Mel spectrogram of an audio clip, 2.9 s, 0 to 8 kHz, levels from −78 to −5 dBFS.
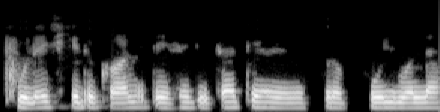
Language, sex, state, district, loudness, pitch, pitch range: Chhattisgarhi, male, Chhattisgarh, Kabirdham, -15 LUFS, 135 Hz, 135-145 Hz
